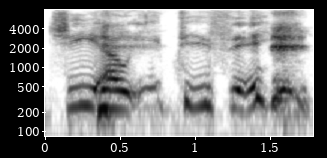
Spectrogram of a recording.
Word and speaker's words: Goetz: And Goetz is spelt that funny way, Goetz. Don't say the O.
